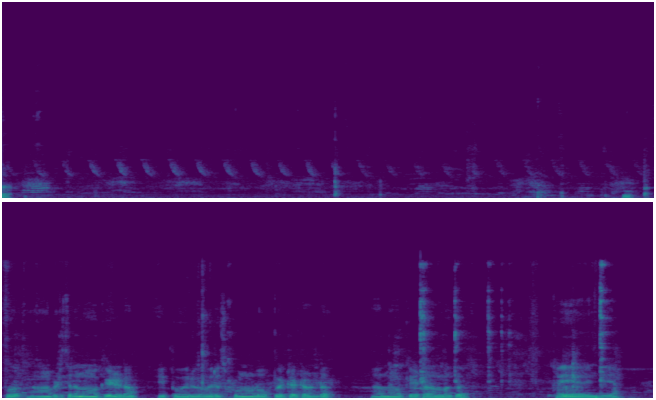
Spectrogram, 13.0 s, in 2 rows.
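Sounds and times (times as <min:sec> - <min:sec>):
rapid high bird chirps: 0:00.0 - 0:06.5.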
